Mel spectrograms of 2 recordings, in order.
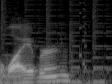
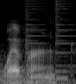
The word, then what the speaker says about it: wyvern: like trolls WS or apparently it's pronounced wyvern but I've always said wver so uh just take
